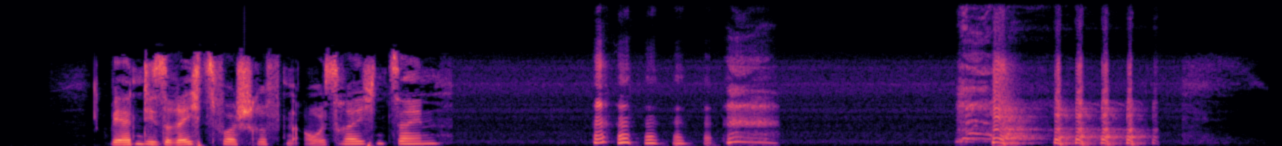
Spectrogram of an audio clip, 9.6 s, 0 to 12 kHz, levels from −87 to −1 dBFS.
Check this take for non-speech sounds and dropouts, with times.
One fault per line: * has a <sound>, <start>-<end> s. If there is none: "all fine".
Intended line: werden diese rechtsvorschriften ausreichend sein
* has a laugh, 4.4-5.9 s
* has a laugh, 7.2-8.7 s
